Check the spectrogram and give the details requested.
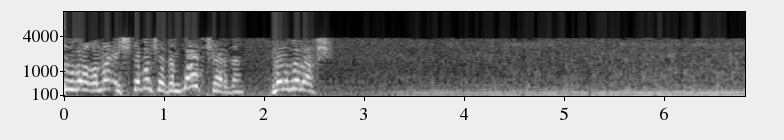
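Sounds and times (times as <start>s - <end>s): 
speech: 0.0s - 2.7s
motorcycle engine droning outside: 3.2s - 6.8s.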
